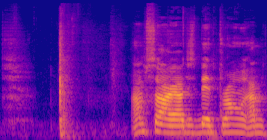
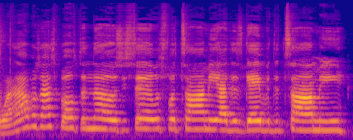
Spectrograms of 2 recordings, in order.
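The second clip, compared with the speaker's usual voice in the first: higher-pitched, mildly acted defensive quote; defensive retort; 7 semitones higher than usual. Vlogger retelling Kate's excuse to Tariq, defensive. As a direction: retell it as a protesting comeback.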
